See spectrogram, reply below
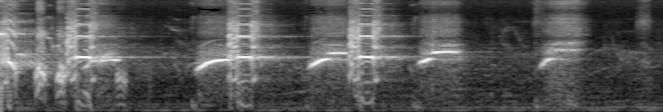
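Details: Grey francolin (Francisco pondicerianus), call.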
